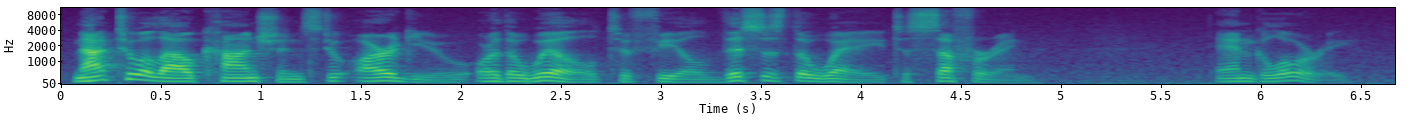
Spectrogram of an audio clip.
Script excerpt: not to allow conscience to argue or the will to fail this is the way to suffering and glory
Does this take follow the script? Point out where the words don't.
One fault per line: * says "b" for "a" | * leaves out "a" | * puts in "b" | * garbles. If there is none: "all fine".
* says "feel" for "fail"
